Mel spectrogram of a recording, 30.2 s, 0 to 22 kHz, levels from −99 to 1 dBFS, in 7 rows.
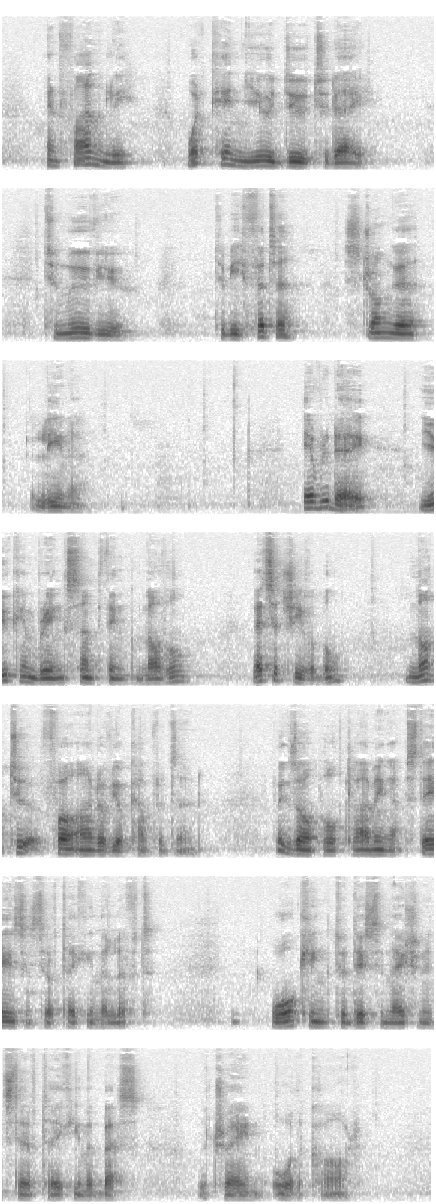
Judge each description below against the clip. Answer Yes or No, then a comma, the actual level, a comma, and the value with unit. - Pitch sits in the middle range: No, low, 100 Hz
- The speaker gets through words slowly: Yes, slow, 105 wpm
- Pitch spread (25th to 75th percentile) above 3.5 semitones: Yes, average, 3.9 semitones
